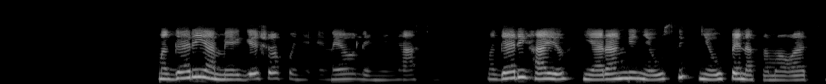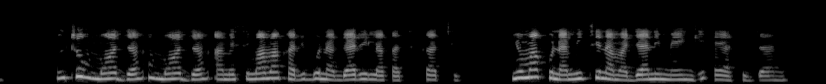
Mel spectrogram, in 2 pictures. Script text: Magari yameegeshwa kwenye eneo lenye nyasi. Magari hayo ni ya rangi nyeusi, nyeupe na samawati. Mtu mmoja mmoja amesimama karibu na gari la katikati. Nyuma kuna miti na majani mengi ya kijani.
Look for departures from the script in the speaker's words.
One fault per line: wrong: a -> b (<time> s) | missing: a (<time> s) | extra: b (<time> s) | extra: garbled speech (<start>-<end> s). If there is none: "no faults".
no faults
